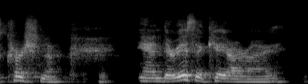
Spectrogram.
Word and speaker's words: Krishna: And by the way, vocalic R, which is is often corrupted to re, like crit or Krishna, Krishna, for example, which is Krishna.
